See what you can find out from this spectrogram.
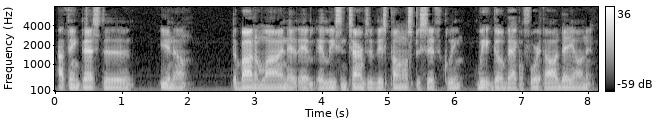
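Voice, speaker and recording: A man's voice: deep voice, monotone, normal speed, no echo. A man talking casually as a guest on a podcast. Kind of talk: casual chat.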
